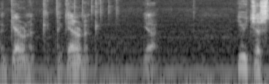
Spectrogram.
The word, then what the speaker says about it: gerenuk: gara gara knew gerenuk he pronounced as a gerenuk the gerenuk yeah you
